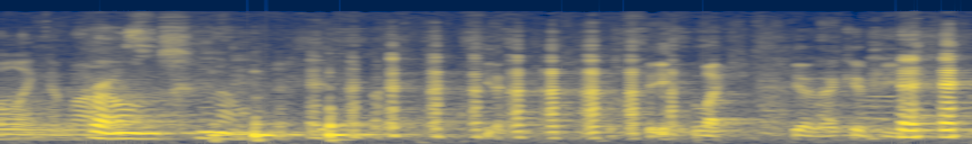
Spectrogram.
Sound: laughter

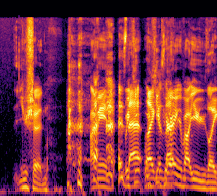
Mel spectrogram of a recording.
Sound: laughing

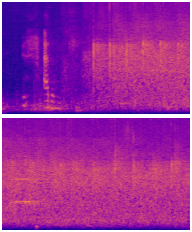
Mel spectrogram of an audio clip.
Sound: applause

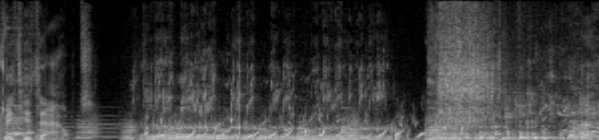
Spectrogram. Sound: gargles

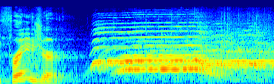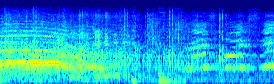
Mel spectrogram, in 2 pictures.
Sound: audience applauding and cheering

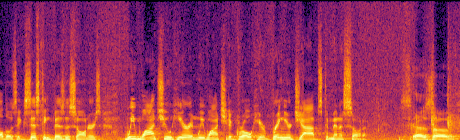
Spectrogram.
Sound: applause

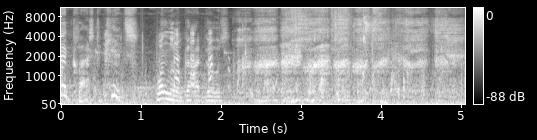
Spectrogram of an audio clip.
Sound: ack aaack

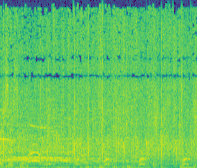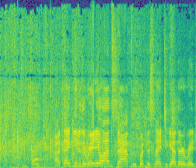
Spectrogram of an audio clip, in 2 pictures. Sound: Macy barks

